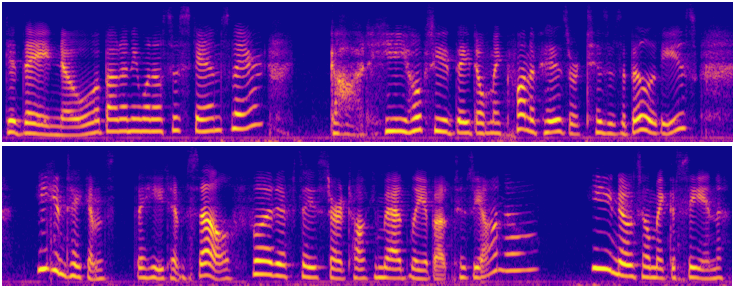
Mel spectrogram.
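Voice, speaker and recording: A woman's voice: on the high side, animated, a little slow, poor audio. A woman giving an informal dramatic reading of a story, stumbling over words now and then, recorded on a phone. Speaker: amateur reader of fan fiction.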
